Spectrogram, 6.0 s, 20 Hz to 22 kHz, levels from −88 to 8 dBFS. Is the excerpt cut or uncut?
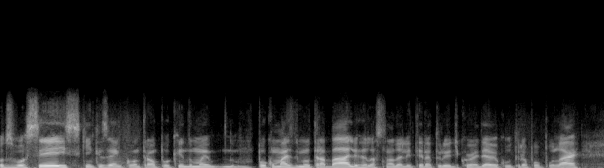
uncut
